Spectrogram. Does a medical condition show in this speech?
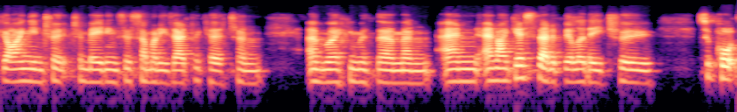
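Yes: cleft palate; spoke differently as child.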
